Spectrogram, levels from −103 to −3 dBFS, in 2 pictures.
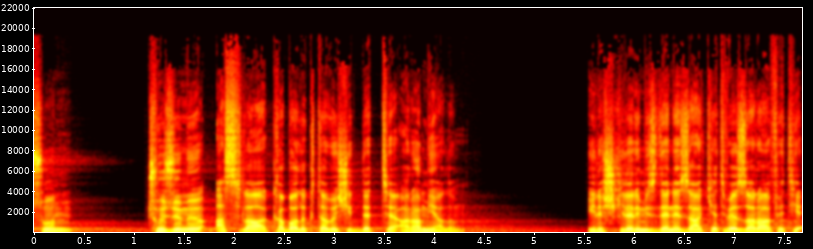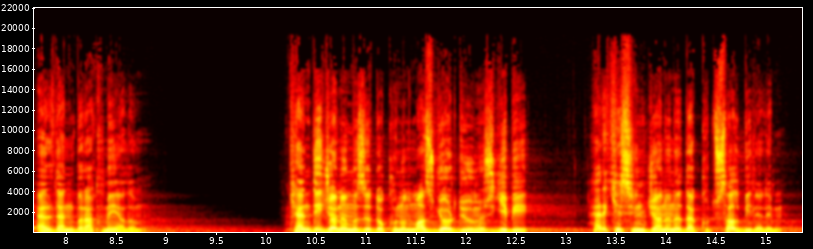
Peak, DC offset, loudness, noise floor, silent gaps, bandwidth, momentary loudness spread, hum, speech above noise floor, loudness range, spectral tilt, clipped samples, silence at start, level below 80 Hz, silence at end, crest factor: -2 dBFS; under 0.1%; -19 LUFS; -65 dBFS; none; 18 kHz; 9 LU; none; 46 dB; 4 LU; -4.5 dB/octave; under 0.1%; 0 s; -52 dBFS; 0.2 s; 18 dB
